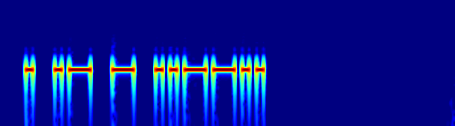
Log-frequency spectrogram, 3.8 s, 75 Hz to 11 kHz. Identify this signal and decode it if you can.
Morse code, heard as a keyed tone, about 21 wpm, 700 Hz. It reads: EAT?
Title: Sentences from Top 300 Words and Abbreviations 20wpm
